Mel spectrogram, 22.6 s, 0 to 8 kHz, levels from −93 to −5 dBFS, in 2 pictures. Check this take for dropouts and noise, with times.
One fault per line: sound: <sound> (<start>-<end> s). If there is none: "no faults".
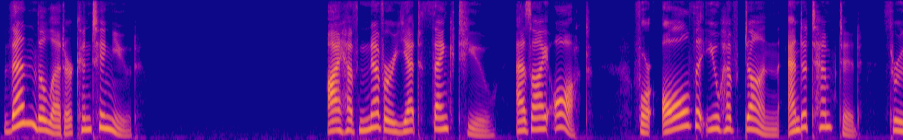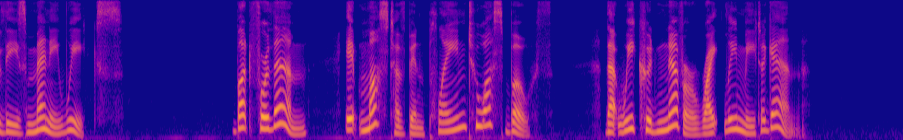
no faults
